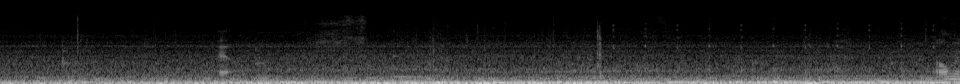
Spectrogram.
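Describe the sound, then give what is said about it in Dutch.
A car approaches along a road where cyclists are riding toward the Lochemse Berg on a 27-degree day, its engine and tyre rumble steady and fairly loud throughout, with faint ticking and scattered small rattles over the low road noise. “Ik kom wel auto aan, maar ja, dat maakt nu niet uit.”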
